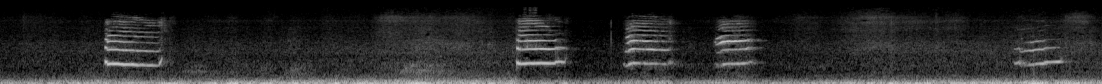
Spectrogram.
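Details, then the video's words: Male domestic cat in heat calling a female: short, high harmonic meows, flat and slightly wavering, in a loose series of five with gaps of one to three seconds, over a steady low background rumble. "Suara kucing Jantan Birahi memanggil kucing Betina"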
